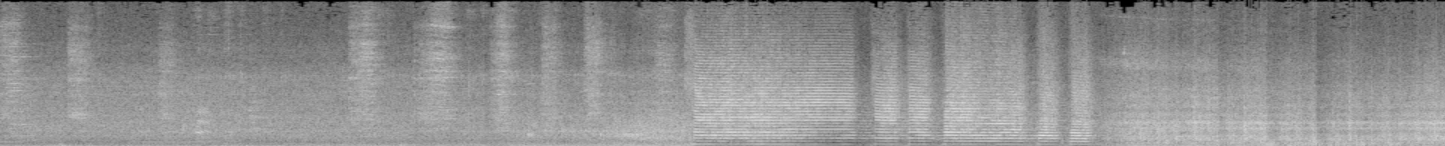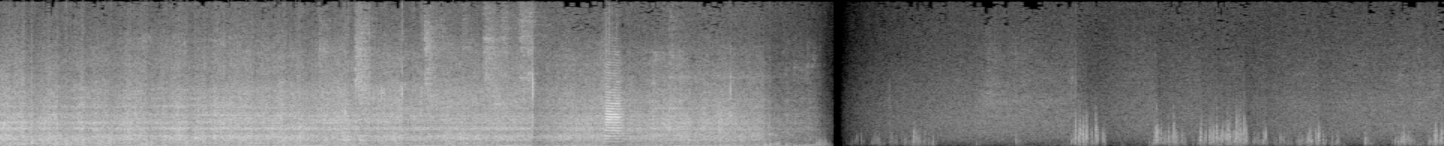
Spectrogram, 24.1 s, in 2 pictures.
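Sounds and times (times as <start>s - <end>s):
train engine droning: 0.0s - 19.0s
train wheels rumbling on rails: 0.0s - 24.0s
train horn blast: 5.7s - 9.3s, 17.0s - 17.4s.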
